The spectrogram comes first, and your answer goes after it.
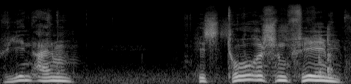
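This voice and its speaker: An actor playing a nervous stranded space traveller in a radio play, agitated, stammering and repeating words. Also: male voice, slow, soft background music. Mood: explaining. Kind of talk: German radio play acting. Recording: faint noise and low rumble.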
